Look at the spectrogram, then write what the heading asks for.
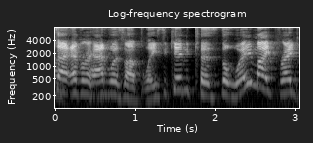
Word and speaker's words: Blaziken: ever had was uh blaziken because the way my friend kept pronouncing him back i wasn't playing pokemon yet but he kept pronouncing it as like blaze of cannon and i thought it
